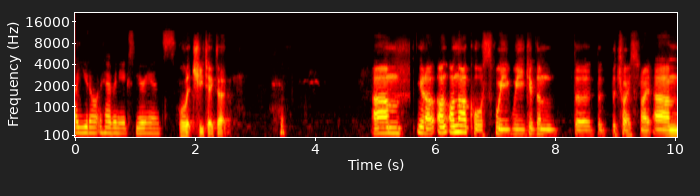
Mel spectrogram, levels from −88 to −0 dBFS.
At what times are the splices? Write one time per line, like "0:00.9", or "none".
0:01.7
0:05.6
